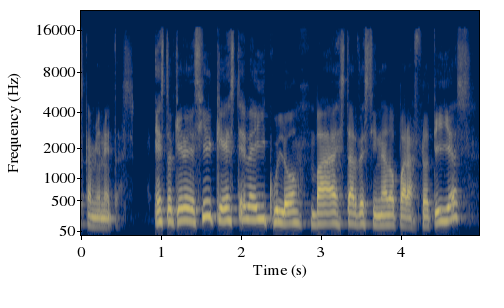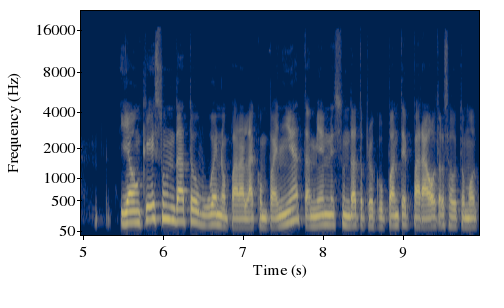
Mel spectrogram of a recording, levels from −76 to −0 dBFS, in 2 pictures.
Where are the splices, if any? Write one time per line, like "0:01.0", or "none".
0:05.3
